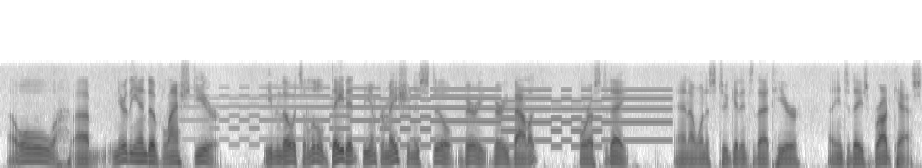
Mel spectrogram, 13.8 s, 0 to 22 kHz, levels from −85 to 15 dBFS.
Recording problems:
high frequencies cut off; noticeable; nothing above 5 kHz
hiss; faint; throughout; 25 dB below the speech
siren; noticeable; from 2.5 to 10 s; peak 8 dB below the speech

